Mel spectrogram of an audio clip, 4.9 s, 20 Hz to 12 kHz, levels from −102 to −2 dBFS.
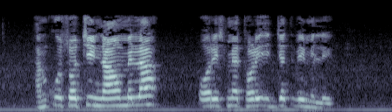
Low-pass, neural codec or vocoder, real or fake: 7.2 kHz; none; real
